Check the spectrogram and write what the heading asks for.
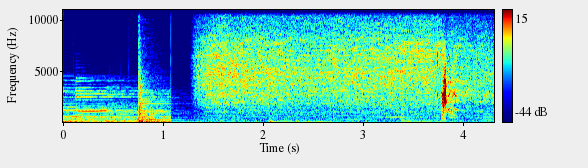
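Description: Acoustic guitar music that cuts off about a second in, followed by a steady hiss.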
